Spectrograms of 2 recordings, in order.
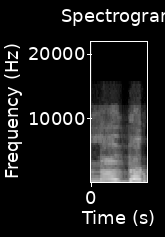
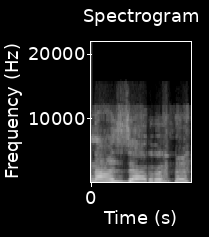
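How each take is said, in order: First: The middle consonant is a soft 'dh' sound. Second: The middle consonant is a buzzing 'z' sound. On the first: The speaker calls it right. "tapi za, dal kecil yang ada titiknya" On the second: The speaker calls it wrong. "bukan z, bukan zai"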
